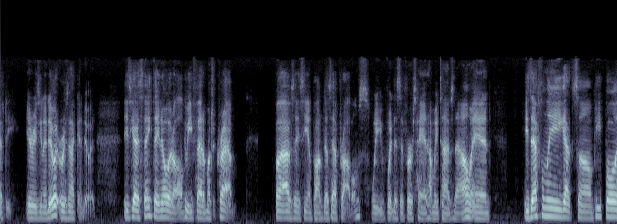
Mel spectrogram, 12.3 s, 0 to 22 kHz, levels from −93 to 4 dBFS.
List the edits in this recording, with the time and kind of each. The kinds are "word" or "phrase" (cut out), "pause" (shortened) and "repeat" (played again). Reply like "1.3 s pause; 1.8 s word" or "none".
3.7 s phrase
